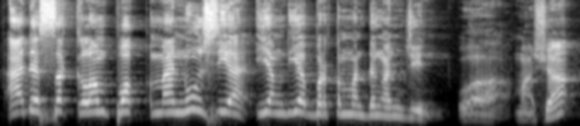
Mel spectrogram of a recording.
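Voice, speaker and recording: A man's voice: very high voice, slow pace, fairly bright tone. Playful male TV preacher. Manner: playful, acts out voices and jokes. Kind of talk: humorous televised sermon.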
